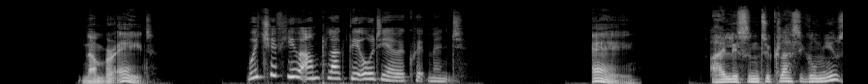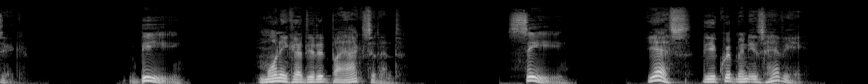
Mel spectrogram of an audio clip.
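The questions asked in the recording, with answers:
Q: Which of you unplugged the audio equipment?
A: B: Monica did it by accident.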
